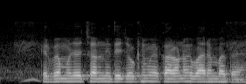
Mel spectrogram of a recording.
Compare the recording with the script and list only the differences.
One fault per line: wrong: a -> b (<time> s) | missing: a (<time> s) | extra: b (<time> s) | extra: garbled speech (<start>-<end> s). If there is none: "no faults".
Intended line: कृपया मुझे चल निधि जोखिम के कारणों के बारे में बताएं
no faults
